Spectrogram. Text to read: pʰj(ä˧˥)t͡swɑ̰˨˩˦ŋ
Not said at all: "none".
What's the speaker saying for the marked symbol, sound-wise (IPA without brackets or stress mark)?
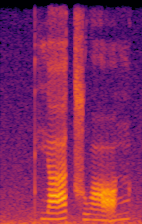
ä˧˥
